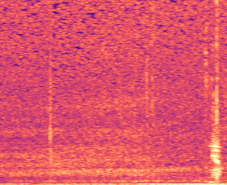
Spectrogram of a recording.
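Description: Steady low rumble like a vehicle engine running, growing slightly louder, with a faint click about half a second in.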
